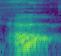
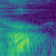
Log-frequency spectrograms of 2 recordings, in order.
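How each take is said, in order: First: High, loud fake-innocent who; mock baffled who. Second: Said in the usual way. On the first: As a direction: pretend you've never heard the name. Playing dumb to the cop.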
